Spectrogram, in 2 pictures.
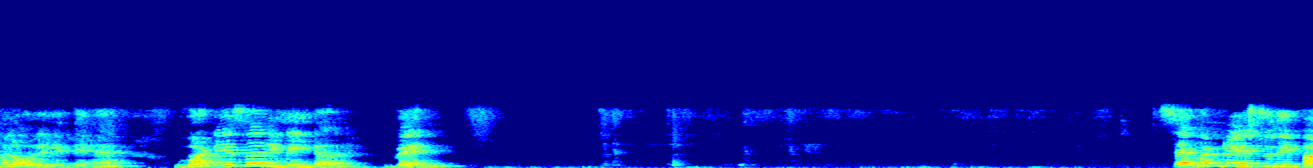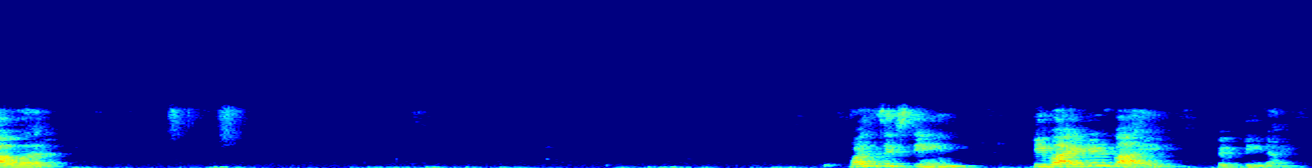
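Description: A woman speaks calmly and clearly, close by, as if teaching.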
